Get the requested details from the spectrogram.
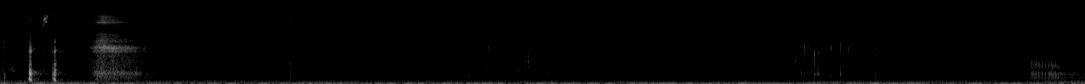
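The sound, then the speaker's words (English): Slow, deep breathing as someone takes big deep breaths with eyes closed and hands on a deck of cards, with a strong airy breath near the start and softer hissing inhales or exhales every few seconds over a steady low hum. No one speaks. “You're going to hear me doing heavy breathing.”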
